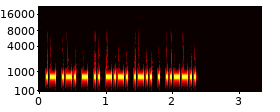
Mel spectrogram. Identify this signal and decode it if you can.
Morse code, heard as a keyed tone, about 37 wpm, 700 Hz. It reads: ARTICLE?
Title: Sentences from Top 1000 Words - Review Part 5 - 40wpm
